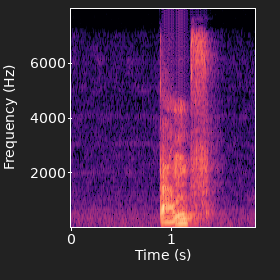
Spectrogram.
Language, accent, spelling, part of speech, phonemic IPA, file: German, Austria, Dampf, noun, /dam(p)f/, De-at-Dampf.ogg
- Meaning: 1. steam 2. vapor / vapour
